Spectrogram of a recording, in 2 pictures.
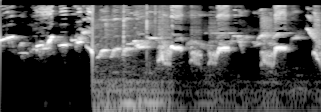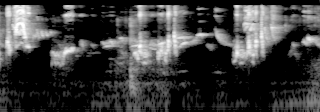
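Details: White-rumped shama song used to provoke another bird into singing and fighting: loud varied phrases of whistles, harsh chirps and sharp rising notes without pause, with a low rumbling thud for about a second early on.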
